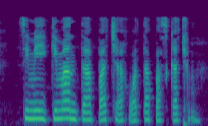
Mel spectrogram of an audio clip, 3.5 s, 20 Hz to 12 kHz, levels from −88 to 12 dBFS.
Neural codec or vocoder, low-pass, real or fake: none; 7.2 kHz; real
